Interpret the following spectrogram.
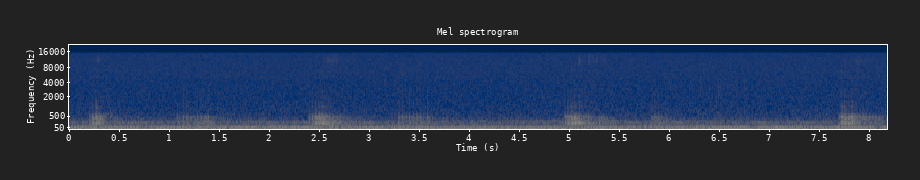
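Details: Senior cat Heidi, adopted from the Humane Society of New York City, purring while being massaged on August 4, 2021; an unbroken low drone swelling in rhythmic bursts every one to two seconds.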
